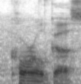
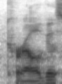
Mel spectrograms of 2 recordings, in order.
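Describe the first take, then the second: First: The name is said as two separate words. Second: The name is said as one single word. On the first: "Coral Gus is probably more likely" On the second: "all one word"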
